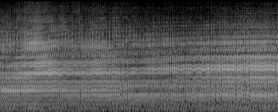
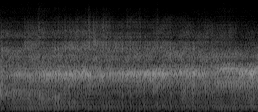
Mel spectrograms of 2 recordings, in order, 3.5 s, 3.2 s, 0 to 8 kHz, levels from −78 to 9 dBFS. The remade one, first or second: second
